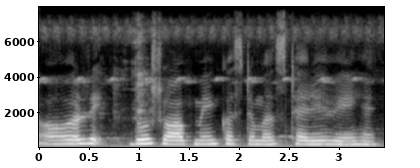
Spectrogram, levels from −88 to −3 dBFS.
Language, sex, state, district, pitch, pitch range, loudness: Hindi, female, Bihar, Katihar, 215 Hz, 200-225 Hz, -15 LUFS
